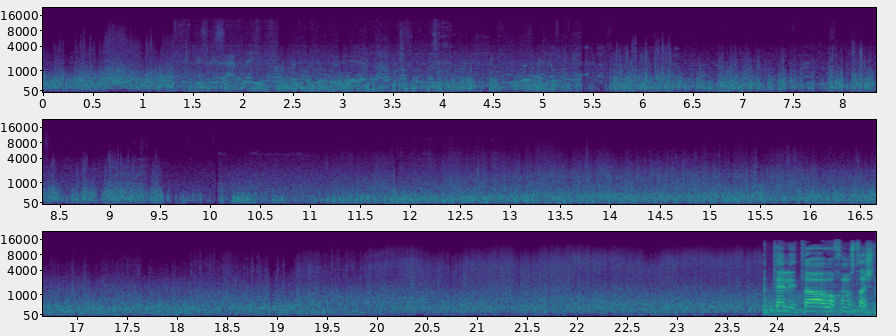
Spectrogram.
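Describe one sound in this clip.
Wind blows over open water outdoors.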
